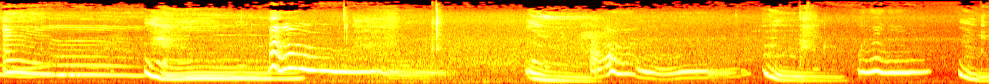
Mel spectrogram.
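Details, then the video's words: A dog singing indoors: a run of drawn-out, tonal howls and whines that glide up and down, each lasting one to two seconds with short pauses, ending in brief rising yelps. "Dog singing"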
